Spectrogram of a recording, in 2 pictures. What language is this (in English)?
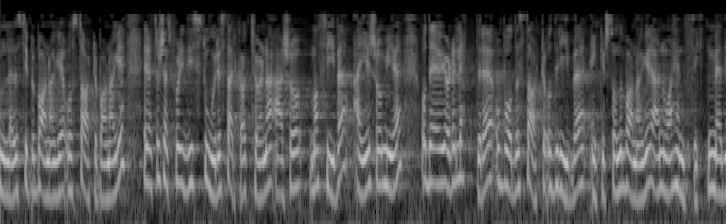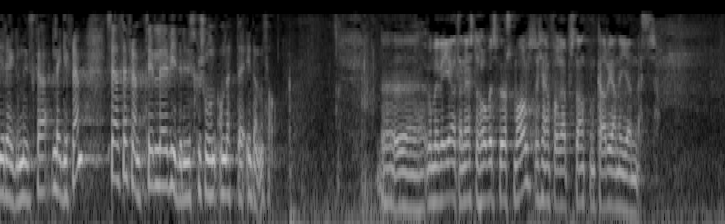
Norwegian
